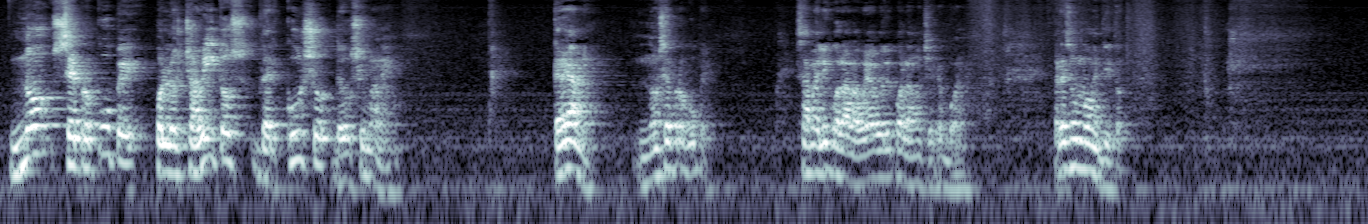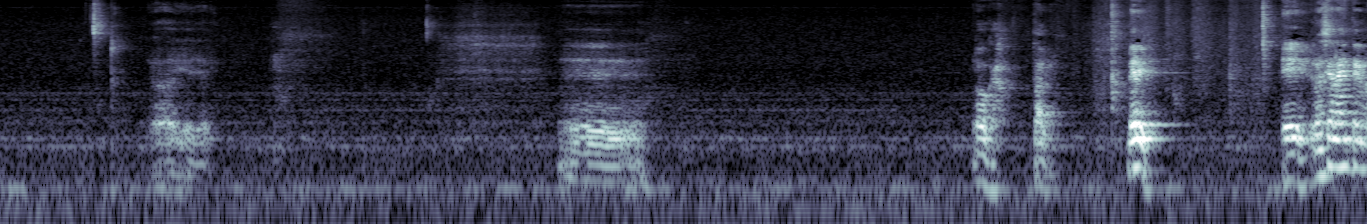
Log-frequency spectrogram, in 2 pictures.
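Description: A middle-aged man speaks with animation close to the microphone, in pauses.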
